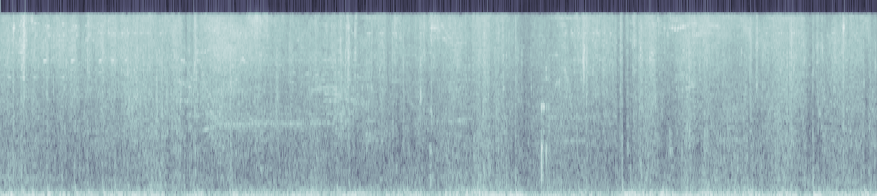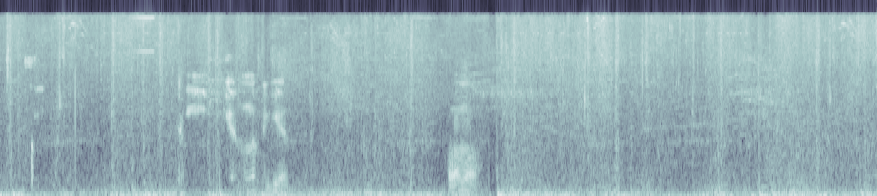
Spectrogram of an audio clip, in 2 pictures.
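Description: Explosions boom and rumble in a video game.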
